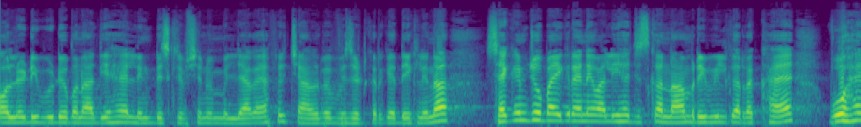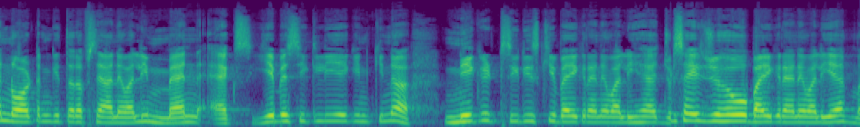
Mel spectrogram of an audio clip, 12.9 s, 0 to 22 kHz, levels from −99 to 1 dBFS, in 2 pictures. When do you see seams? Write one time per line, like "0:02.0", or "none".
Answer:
0:11.5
